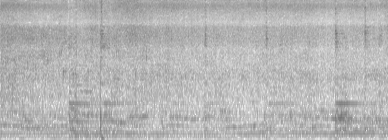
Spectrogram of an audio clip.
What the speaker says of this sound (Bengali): দিয়ে সবার প্রথমে ডিম দুটোকে ভালো করে ভেজে নেব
